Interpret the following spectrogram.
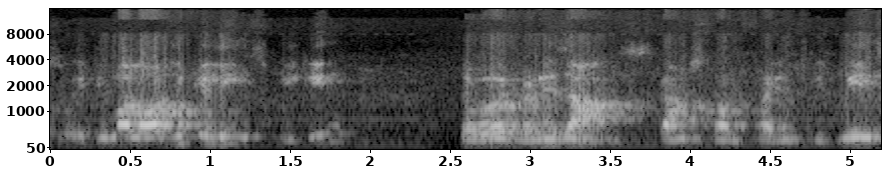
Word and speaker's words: Renaissance: Okay, so Renaissance, the pronunciation. Okay, Renaissance. Okay, call whatever you want, but the pronunciation which approximates to closest to the correct pronunciation is Renaissance.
